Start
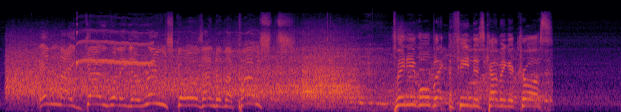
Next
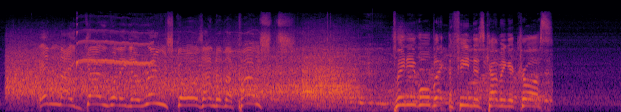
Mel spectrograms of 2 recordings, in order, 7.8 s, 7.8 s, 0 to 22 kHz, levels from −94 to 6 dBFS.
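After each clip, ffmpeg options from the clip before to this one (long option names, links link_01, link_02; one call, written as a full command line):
ffmpeg -i in.wav -af anull out.wav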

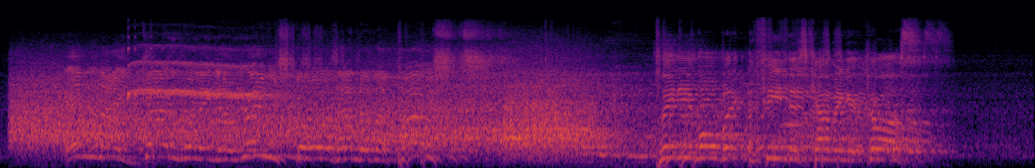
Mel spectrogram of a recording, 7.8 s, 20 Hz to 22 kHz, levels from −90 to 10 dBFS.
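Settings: ffmpeg -i in.wav -filter_complex "[0:a]lowshelf=frequency=240:gain=-11.5,asplit=2[link_01][link_02];[link_02]aecho=0:1:49.56|169.1|259.5:0.447|0.355|0.251[link_03];[link_01][link_03]amix=inputs=2:normalize=0,volume=-2.5dB" out.wav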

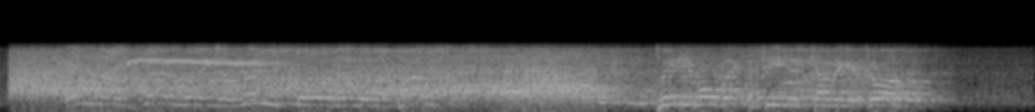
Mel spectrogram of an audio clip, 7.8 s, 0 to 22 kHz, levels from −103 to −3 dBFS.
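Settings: ffmpeg -i in.wav -af "asoftclip=type=tanh:threshold=-30dB,volume=2dB" -ar 8000 -c:a adpcm_g726 -b:a 40k out.wav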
